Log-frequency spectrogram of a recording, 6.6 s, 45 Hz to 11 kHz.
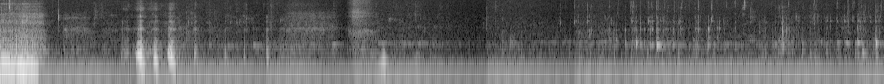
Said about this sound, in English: So we're pouring 16-ounce cans. It's got the widget. Yeah, I like, you can buy the bottles, but don't. Like, pay the extra for the cans. Oh, that's a beautiful Cascade.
